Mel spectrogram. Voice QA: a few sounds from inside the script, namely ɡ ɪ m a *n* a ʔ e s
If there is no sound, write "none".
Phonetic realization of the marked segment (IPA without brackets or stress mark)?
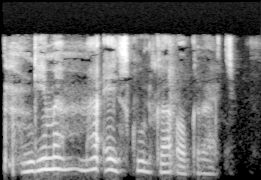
m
